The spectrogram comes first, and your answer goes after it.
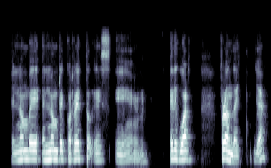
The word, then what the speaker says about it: Thorndike: Torday.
